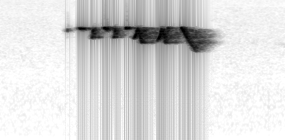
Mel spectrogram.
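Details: One brief American redstart song, a thin series of rapid high notes running together and closing with a clear downward-slurred ending.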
